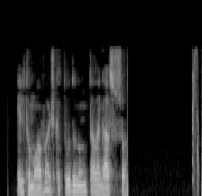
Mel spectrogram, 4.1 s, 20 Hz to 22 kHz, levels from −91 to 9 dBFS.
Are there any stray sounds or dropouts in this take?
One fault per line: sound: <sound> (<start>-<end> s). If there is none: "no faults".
sound: chirp (3.8-4.0 s)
